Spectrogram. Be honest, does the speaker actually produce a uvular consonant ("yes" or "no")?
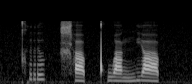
no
